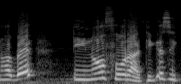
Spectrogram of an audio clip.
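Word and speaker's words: Ctenophora: ক্যাটে কি, ক্যাটে সিতে হচ্ছে কি সিওলোপ্লানা, এতে কি, এতে হচ্ছে অ্যানথ্রোজোয়া, আর টিতে কি বলতো, এই সিটা উচ্চারণ হয় না, টিনোফোরা উচ্চারণ হয়। কি উচ্চারণ হবে, টিনোফোরা।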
